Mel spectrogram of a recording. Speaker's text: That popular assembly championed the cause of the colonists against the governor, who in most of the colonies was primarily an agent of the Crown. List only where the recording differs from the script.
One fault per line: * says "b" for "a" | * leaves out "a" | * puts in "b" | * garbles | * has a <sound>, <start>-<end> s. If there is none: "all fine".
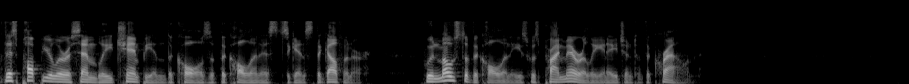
* says "This" for "That"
